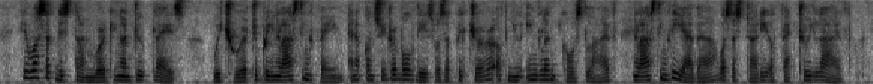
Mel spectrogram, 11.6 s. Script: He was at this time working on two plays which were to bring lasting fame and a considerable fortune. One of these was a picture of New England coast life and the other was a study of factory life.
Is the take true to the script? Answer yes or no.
no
